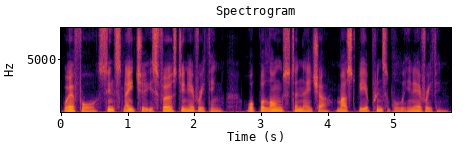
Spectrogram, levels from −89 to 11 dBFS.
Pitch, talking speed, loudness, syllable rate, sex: 115 Hz, 175 wpm, -20 LUFS, 6.4 syllables/s, male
